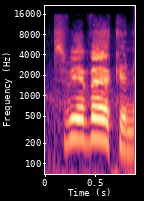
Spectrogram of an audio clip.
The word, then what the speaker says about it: Sveaverken: up you set it up down here nice severe virgin is how you pronounce it it's the f-100 steering kit and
